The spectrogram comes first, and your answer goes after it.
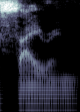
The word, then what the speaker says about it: Seiren: It's called the Siren, although it's spelled like Seiren, I think.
